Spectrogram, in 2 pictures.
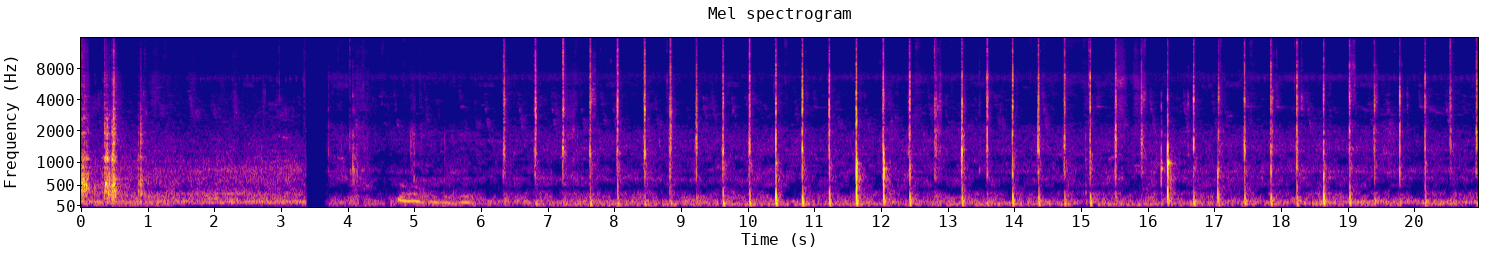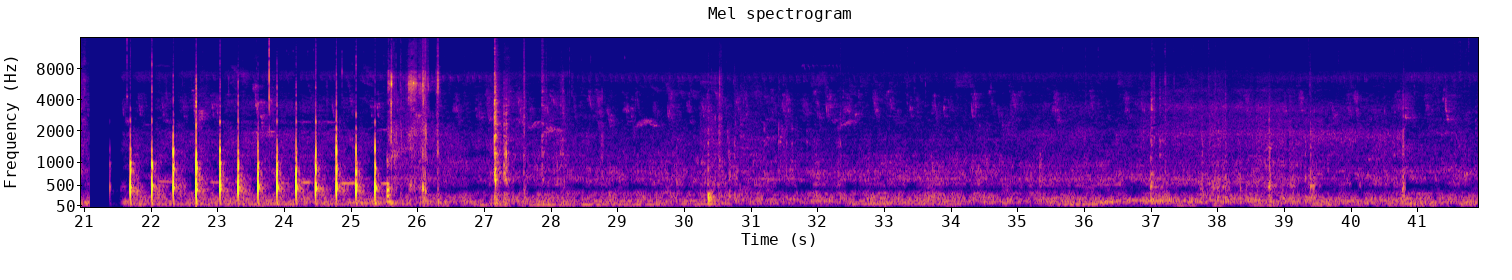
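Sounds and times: wooden pestle pounding in mortar: 6.3 - 25.7.

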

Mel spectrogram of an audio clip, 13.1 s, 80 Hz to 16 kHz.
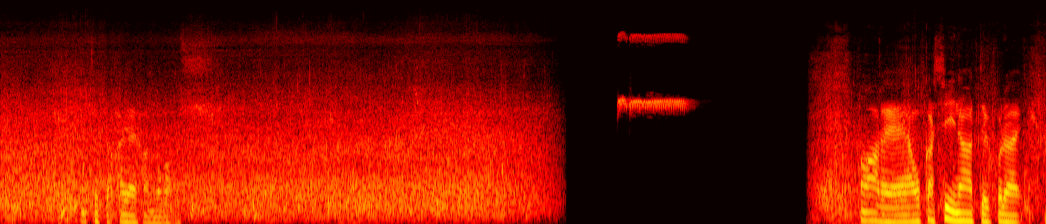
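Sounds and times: river water rushing: 0.0 - 7.0
high steady tone: 7.7 - 8.8.

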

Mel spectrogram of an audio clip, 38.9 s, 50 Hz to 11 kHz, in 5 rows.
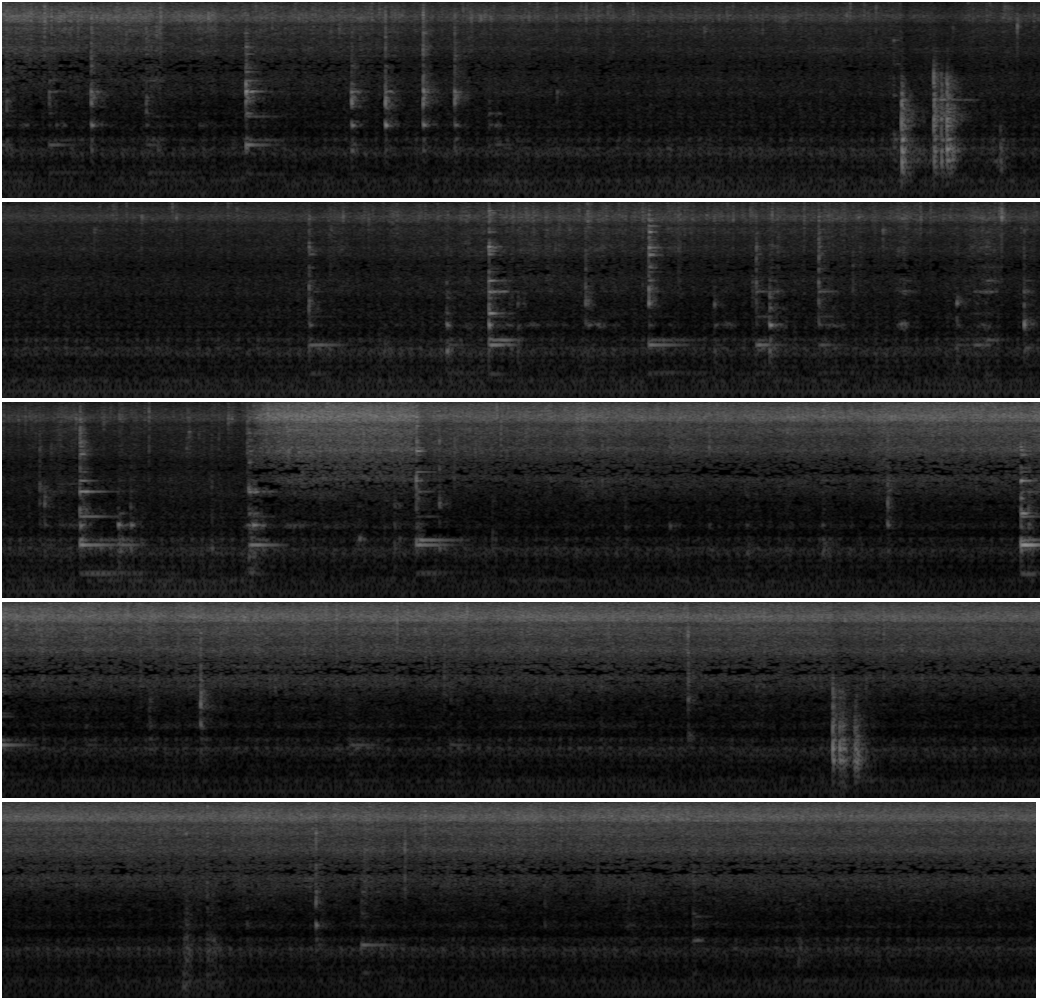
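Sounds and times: food sizzling in hot pan: 0.0 - 38.9
sharp knocks on pan: 6.7 - 7.3, 29.6 - 30.0
wooden spatula scraping frying pan: 14.0 - 16.2.

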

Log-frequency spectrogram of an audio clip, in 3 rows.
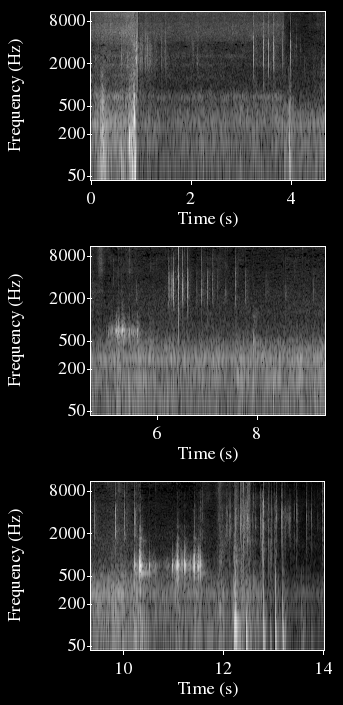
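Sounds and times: low steady hum: 3.8 - 12.8.

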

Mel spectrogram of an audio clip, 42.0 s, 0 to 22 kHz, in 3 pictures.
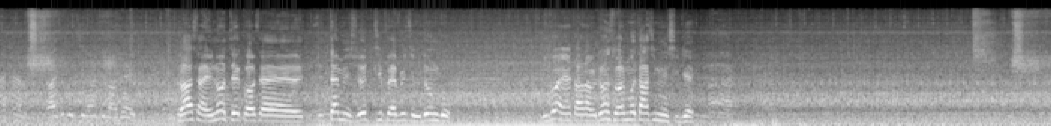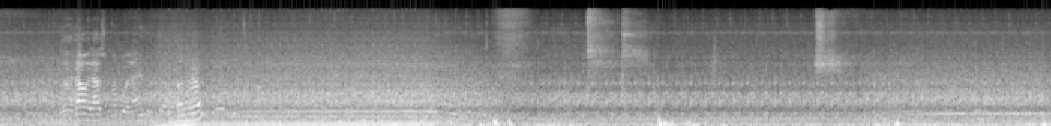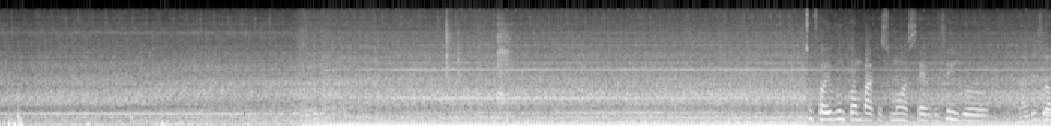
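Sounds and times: truck engine rumbling: 0.0 - 42.0
air hissing: 13.0 - 14.4, 24.8 - 25.5.

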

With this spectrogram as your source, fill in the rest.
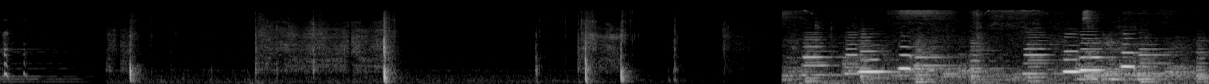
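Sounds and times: music with wind instruments: 7.8 - 12.0.

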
